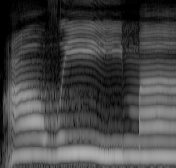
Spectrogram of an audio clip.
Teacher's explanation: Karena ada ya sukun yang sebelumnya didahului baris kasrah, maka lo-nya ini dipanjangkan cukup 2 harokat saja. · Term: mad tabi'i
